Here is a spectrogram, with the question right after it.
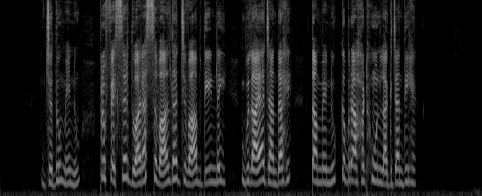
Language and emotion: Punjabi, fearful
